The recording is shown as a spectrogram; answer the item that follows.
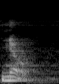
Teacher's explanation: in spanish or japanese the word no is to our ear clipped or abbreviated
